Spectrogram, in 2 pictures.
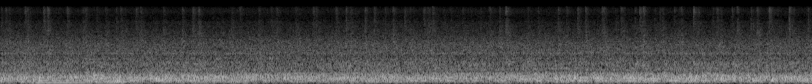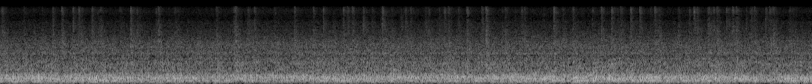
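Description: Steady, even rumbling background noise at an unchanging level, with no speech.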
